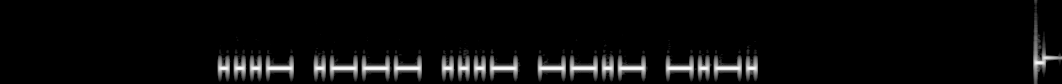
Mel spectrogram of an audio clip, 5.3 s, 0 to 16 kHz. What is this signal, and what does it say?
Morse code, heard as a keyed tone, about 30 wpm, 700 Hz. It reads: VJVQC
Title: Code Groups - 5 Letters - 30wpm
